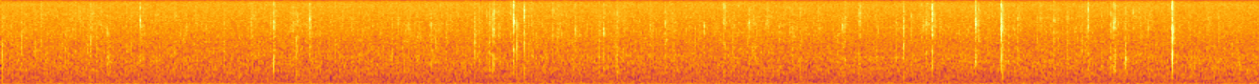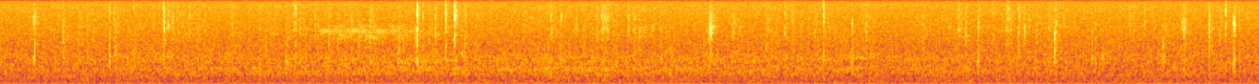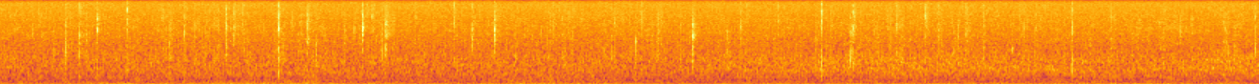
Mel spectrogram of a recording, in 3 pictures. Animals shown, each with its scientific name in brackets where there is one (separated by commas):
Mourning Warbler (Geothlypis philadelphia)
